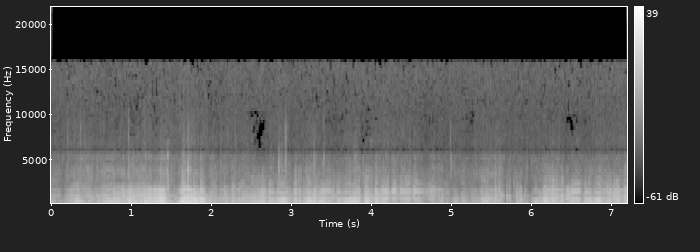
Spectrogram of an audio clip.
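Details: Buff-tailed bumblebees, several together in their nest in the U.K., recorded close; a loud, steady buzzing drone with layered humming tones and brief louder bursts early on.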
